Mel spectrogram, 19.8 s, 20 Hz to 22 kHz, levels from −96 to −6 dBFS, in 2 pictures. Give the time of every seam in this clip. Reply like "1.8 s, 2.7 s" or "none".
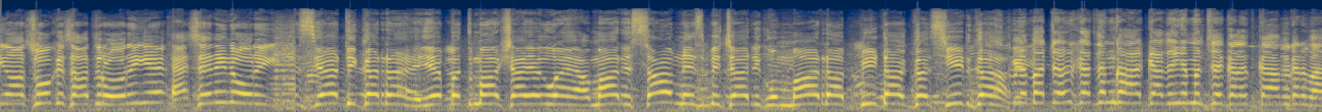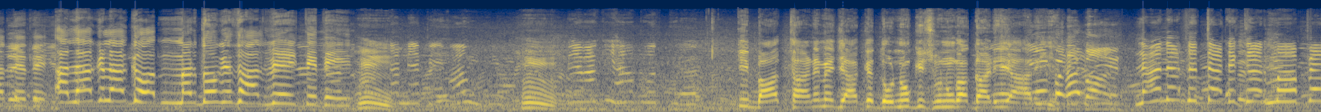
1.2 s, 2.3 s, 7.6 s, 10.3 s, 12.5 s, 15.4 s, 18.3 s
